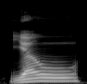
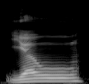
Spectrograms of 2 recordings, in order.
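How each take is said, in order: The two takes are said the same way.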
